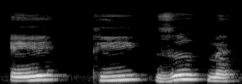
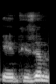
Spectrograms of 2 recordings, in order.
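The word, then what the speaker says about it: atheism: एथीज्म, एथीज्म, एथीज्म। एथीज्म का मतलब होता है नास्तिकता। अगर आप इसे चाहें तो इसे एथिज्म भी पढ़ सकते हैं। इसका सही उच्चारण क्या है? एथीज्म।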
